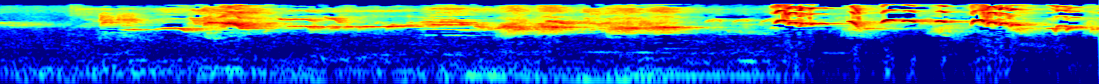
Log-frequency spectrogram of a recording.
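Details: Black magpie-robin singing, played to stimulate other pet birds kept at home to sing: a rich, dense run of high whistles, buzzy chatter and trills, ending in sharp, clipped repeated notes with a low background hum.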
